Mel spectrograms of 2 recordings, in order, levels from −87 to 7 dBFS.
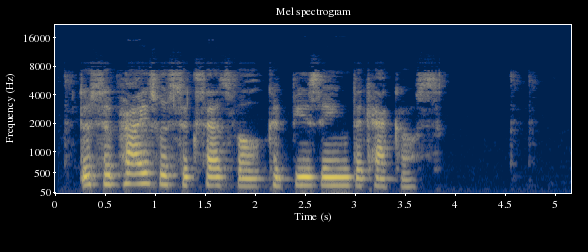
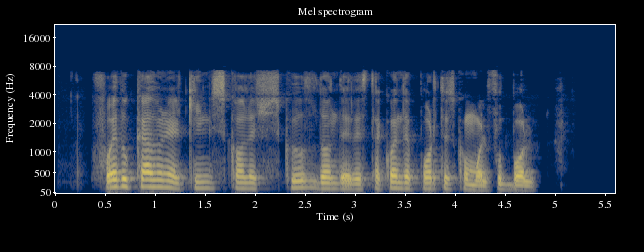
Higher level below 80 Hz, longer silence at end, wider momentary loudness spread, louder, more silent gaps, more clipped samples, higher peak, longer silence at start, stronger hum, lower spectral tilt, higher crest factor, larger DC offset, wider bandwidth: about the same, -60 dBFS vs -60 dBFS; first, 1.35 s vs 0.8 s; first, 16 LU vs 7 LU; about the same, -16 LUFS vs -18 LUFS; neither; neither; about the same, -2 dBFS vs -2 dBFS; second, 0.25 s vs 0.4 s; neither; about the same, -3.5 dB/octave vs -4.5 dB/octave; about the same, 16 dB vs 18 dB; neither; about the same, 7.8 kHz vs 7.6 kHz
